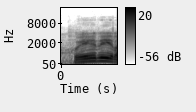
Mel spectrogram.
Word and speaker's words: Query: vedete voi come volete pronunciarla, è la rivista del CICAP, eh, Query, la scienza indaghi i misteri, questa è la è la pronuncia forse corretta, voluta quando l'abbiamo eh, inventata.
